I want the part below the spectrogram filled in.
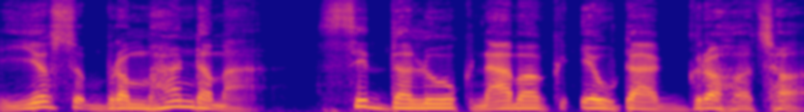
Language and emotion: Nepali, neutral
